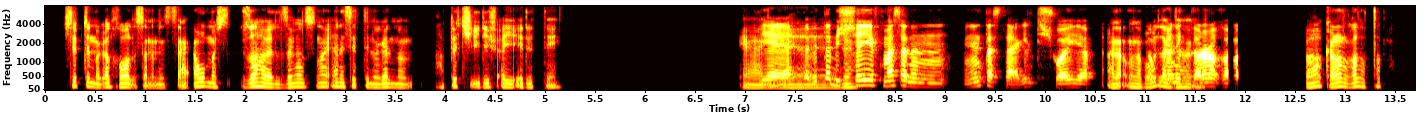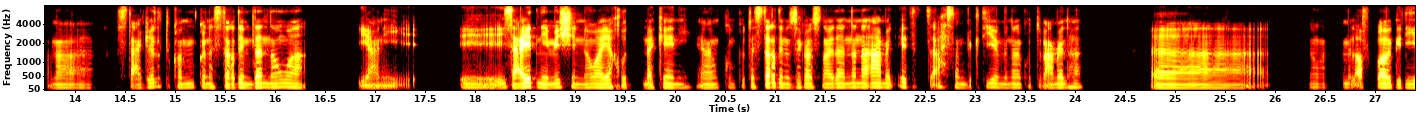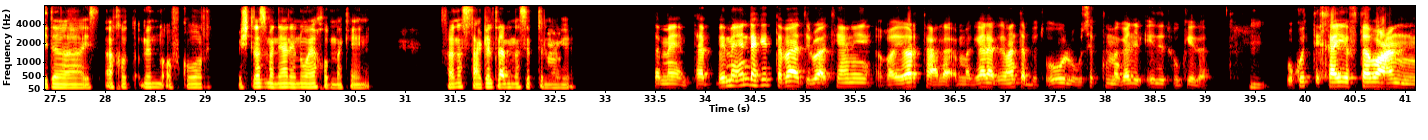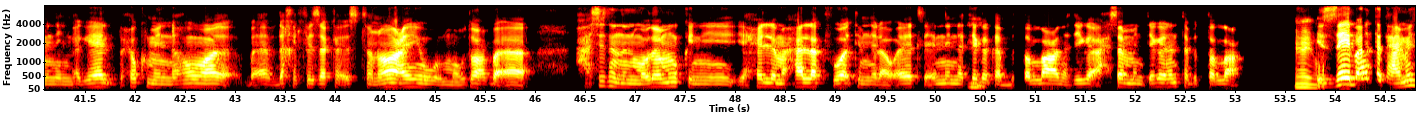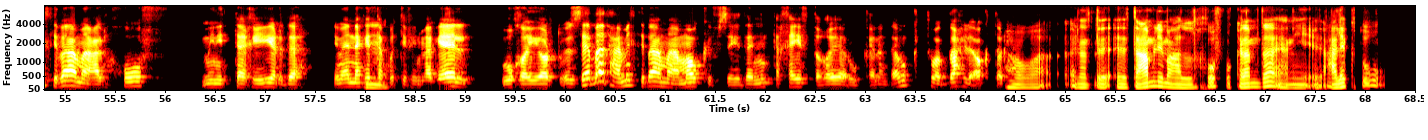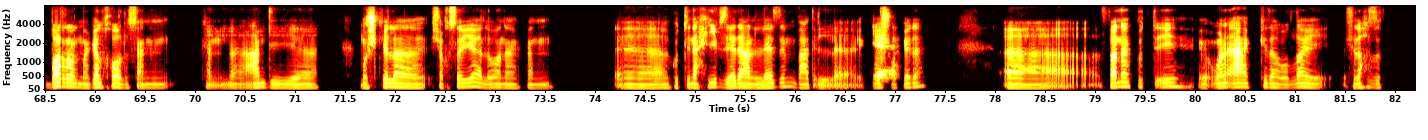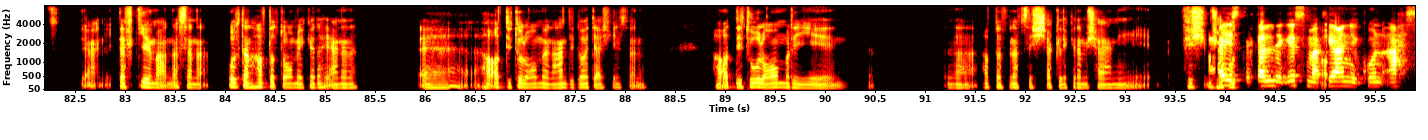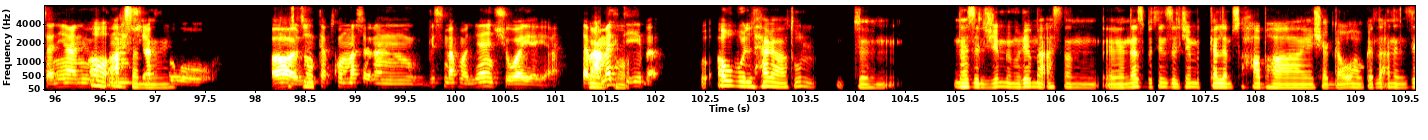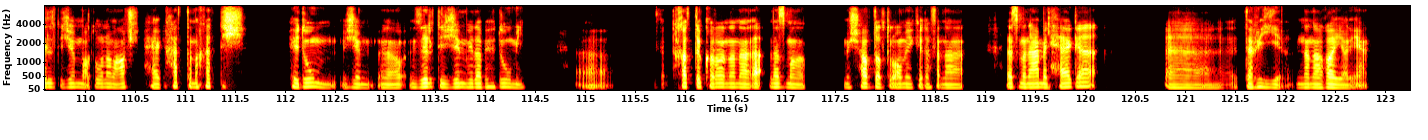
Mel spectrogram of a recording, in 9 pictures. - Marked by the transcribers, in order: in English: "edit"; tapping; in English: "إيديت"; unintelligible speech; in English: "الإيديت"; horn; unintelligible speech; in English: "جيم"; in English: "جيم"; in English: "جيم"; in English: "جيم"; in English: "الجيم"; other background noise
- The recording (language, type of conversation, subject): Arabic, podcast, إزاي بتتعامل مع الخوف من التغيير؟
